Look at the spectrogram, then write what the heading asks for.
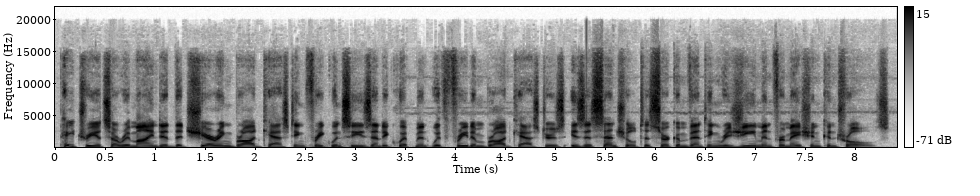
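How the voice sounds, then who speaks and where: A man's voice: a little high, moderate pace, few pauses, close to an everyday voice. A man playing a formal rebel network announcer reading a scripted station message in an audio drama. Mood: formal, official.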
